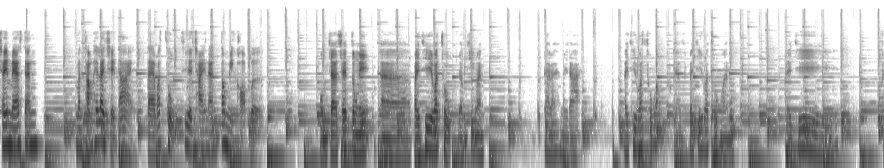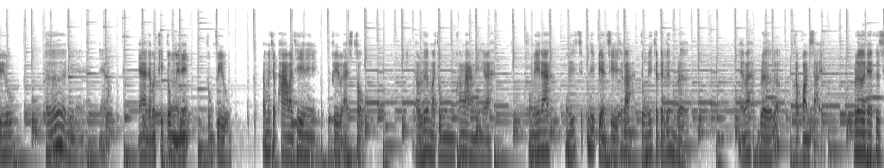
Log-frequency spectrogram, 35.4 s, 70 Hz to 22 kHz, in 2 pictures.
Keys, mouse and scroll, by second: 9.0 click, 9.2 click, 11.2 click, 13.0 middle click, 17.3 click, 21.1 click, 21.3 click, 22.9 middle click, 25.8 middle click, 34.8-35.3 drag.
